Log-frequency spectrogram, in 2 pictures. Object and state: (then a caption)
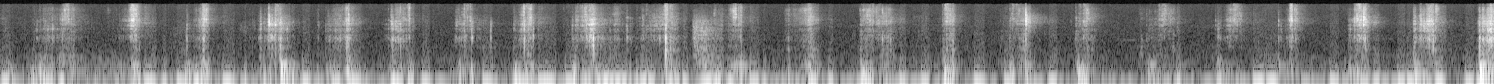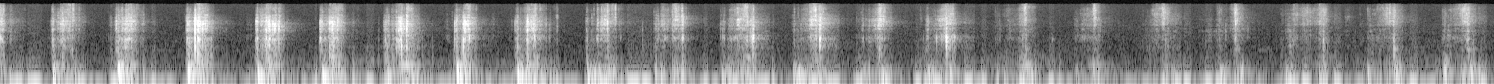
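Latex glove being scratched. Bare fingertips and nails scratch and rub the fingers and back of a hand wearing a thin pink latex or nitrile glove, lying flat on a white table. About three quick, bright, rasping strokes a second come in a loosely regular rhythm, each dying away almost instantly, over a soft low rumble.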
